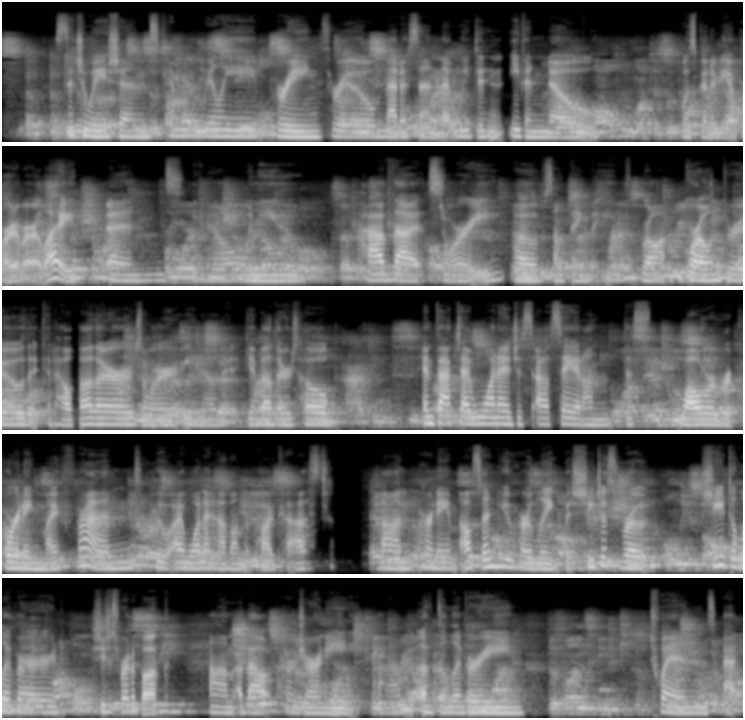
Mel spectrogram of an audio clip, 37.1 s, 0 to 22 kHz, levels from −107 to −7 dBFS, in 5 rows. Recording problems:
voice in the background; loud; throughout; 6 dB below the speech

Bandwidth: 15.5 kHz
